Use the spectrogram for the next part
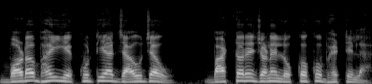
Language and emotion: Odia, neutral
